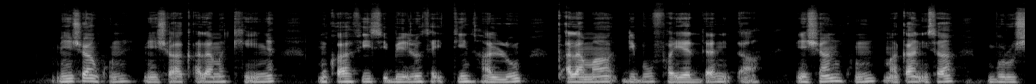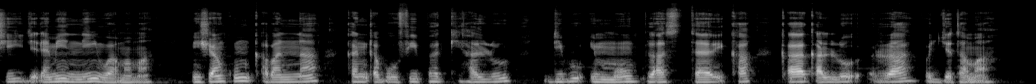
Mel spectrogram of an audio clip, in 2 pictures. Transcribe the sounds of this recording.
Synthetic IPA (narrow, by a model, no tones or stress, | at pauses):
me̞ːʃaːŋkʊnme̞ːʃa̰ːkʼɐ̰lɐmɐkʰḛːɲːɐ | mʊkʰaːfɪsɪbɪlɔt̪ɐɪt̪ːiːnɦɐ̰lːuː | kʼɐlɐmaːd̪ɪbuːfɐjːɐd̪ɐnɪᶑa̰ː | me̞ːʃaːŋkʰʊnmɐ̰kʼaːnɪsaːbʊɾʊʃiːd͡ʒɛᶑɐmeːnːiːwa̰ːmɐmaː | meːʃaːŋkʊŋkʼɐbɐnːaː | kɐŋkʼɐbuːfɪbɐkːɪɦɐlːuː | d̪ɪbʊʔɪmːo̞ːpɪlaːst̪ɛɾɪkʰɐ | kʼɐkʼɐlːo̰ːɪrːaːhɔd͡ʒːɛt̪ɐma̰ː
